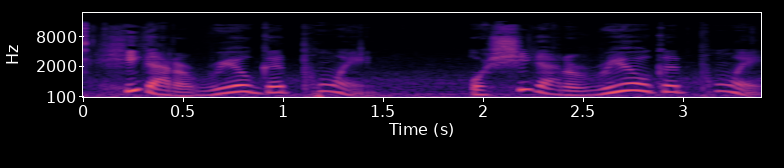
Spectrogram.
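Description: In an American accent, this somewhat breathy voice moves through very wide pitch swings. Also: woman. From US South, Low Country South Carolina. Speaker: podcast host. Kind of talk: solo podcast monologue. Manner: halting, with fillers and repeats.

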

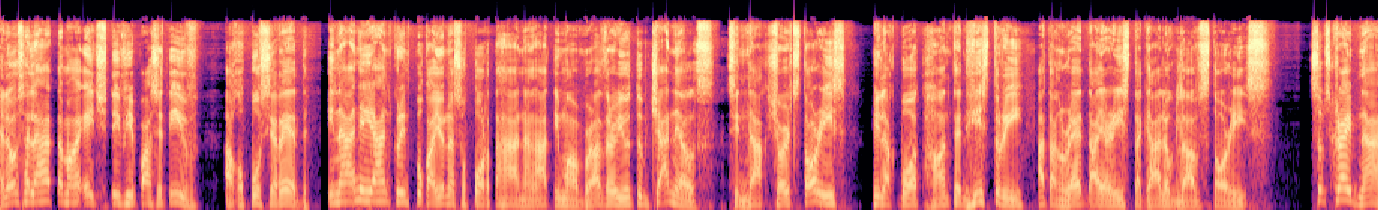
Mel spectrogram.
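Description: In a very clean recording with a silent background and a dry, close sound with no echo, a man of medium pitch speaks at a moderate pace. His bright, sharp, animated tone moves in very wide pitch swings at very even loudness. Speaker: podcast host narrating listener's story. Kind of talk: ghost story narration. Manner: animated, conversational storytelling.

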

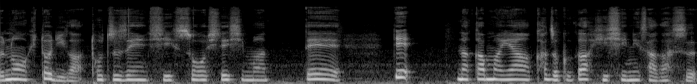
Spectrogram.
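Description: A woman with a fairly high pitch and a dark, mellow, somewhat breathy tone speaks at a fairly slow pace with fairly even intonation. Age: 30s. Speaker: solo podcaster. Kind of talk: casual monologue.

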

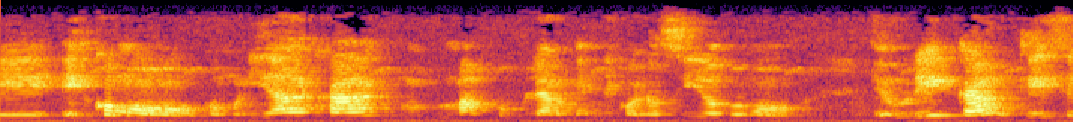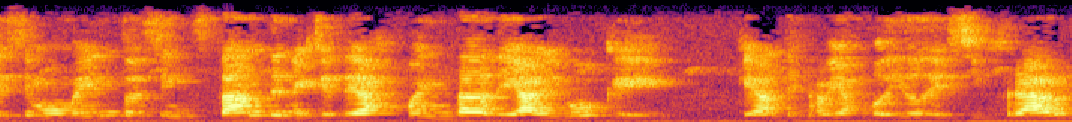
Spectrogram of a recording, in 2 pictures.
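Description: Big shifts in loudness from a woman at a moderate tempo. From Uruguay, Rocha. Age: 30s. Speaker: communications graduate and Instagram writer. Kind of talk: casual chat. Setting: Instagram live video stream.

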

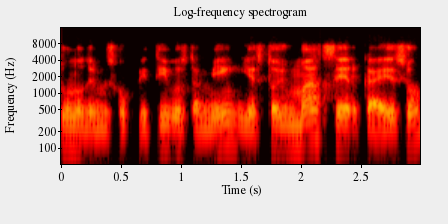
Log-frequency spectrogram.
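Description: With ordinary pitch variation, this is an ordinary speaking voice. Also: man. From Peru, Moyobamba, San Martín (Amazon region). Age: 20s. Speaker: Olympic weightlifter. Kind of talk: interview.

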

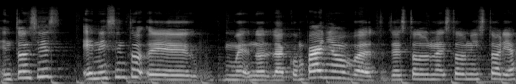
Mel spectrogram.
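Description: A woman with a Mexican accent speaks at a moderate pace in a fairly high pitch, her intonation lively. Noticeable background noise runs beneath her voice. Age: 30s. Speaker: clinical psychologist. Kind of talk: interview. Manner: animated.

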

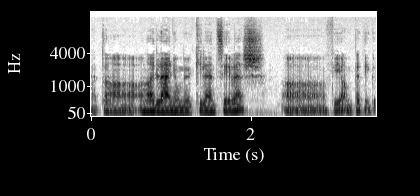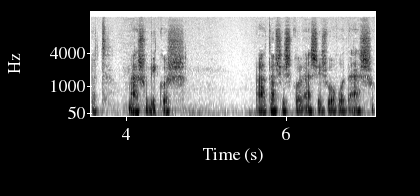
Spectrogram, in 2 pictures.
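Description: A man's fairly low voice with vocal fry and very wide pitch swings. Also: fairly slow pace. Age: 40s. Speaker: film director. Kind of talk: interview.

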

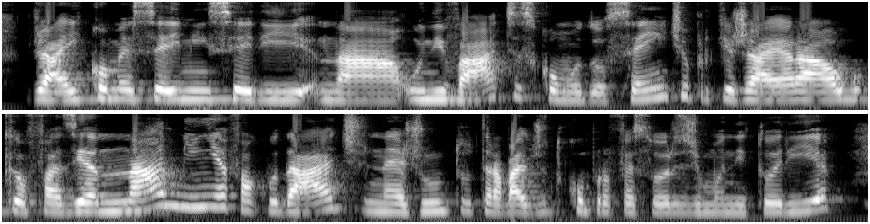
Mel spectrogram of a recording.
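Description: Fairly quick speech with a southern Brazilian accent comes with hardly any pauses and ordinary pitch variation. The recording is very clean with a silent background. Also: woman, medium pitch for a woman. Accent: gaúcho Brazilian Portuguese. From Porto Alegre, southern Brazil. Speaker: nurse and women's center coordinator. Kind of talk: podcast interview.

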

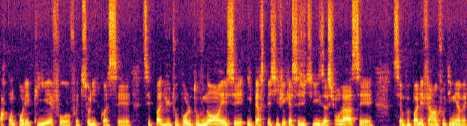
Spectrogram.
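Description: A man with a medium pitch and a dark, mellow tone talks at a very fast pace on a very clean recording with a silent background. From France, Poitou (Poitiers). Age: 20s. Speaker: engineer and company director. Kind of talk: casual interview. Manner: hesitant, many repetitions.

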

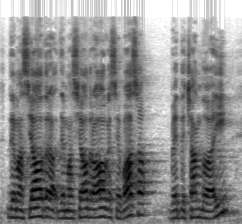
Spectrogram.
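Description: A man talks at a very fast pace. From Cuba. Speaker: professional footballer. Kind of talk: interview.

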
